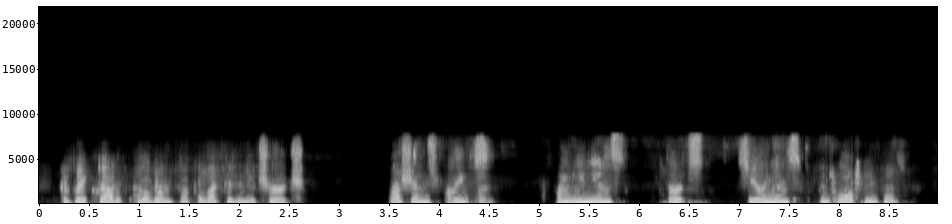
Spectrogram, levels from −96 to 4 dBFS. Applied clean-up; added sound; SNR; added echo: neural mask model Resemble Enhance denoiser.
